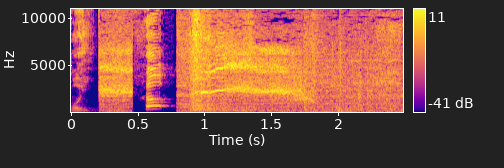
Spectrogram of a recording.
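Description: A woman screams: a loud, high-pitched scream starting about a second in and lasting nearly a second.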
